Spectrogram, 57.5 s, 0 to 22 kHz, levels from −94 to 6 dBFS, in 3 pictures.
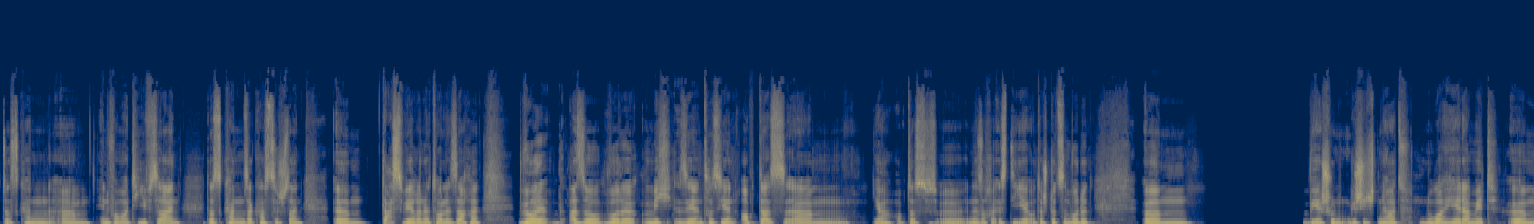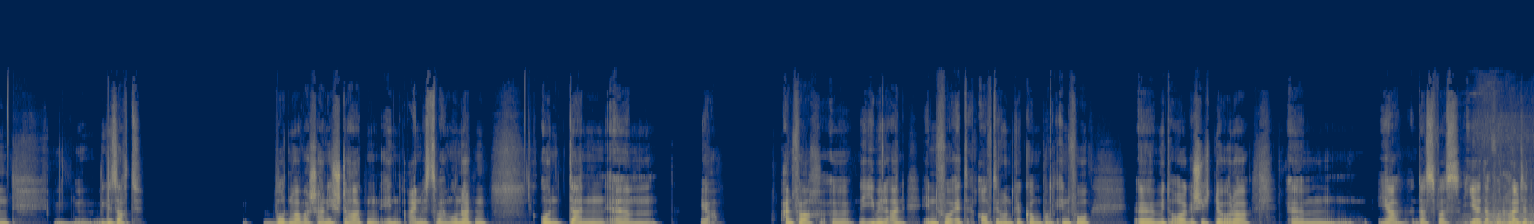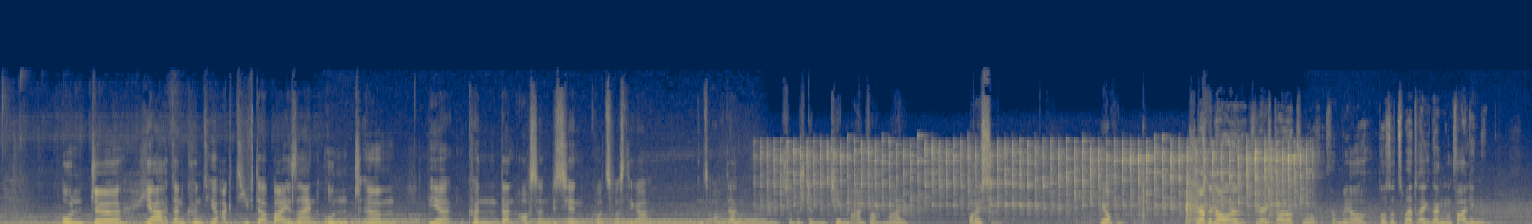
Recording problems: traffic noise; loud; from 38 s on; 2 dB below the speech

